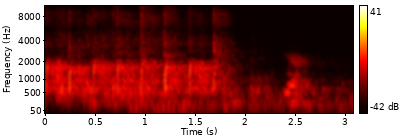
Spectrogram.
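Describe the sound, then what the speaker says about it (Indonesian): Audience members at a breastfeeding preparation class clap in a brief rhythmic burst of separate claps that stops after about two seconds, followed by a short spoken word. "tepuk tangan untuk kita semua."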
